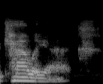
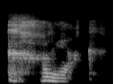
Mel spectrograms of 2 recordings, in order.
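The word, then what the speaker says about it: Cailleach: today we meet the caliac that's not exactly how it's pronounced in the irish it's more like cluck but my english you know american english accent doesn't quite say it the same way but the caliac sometimes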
